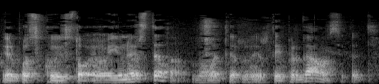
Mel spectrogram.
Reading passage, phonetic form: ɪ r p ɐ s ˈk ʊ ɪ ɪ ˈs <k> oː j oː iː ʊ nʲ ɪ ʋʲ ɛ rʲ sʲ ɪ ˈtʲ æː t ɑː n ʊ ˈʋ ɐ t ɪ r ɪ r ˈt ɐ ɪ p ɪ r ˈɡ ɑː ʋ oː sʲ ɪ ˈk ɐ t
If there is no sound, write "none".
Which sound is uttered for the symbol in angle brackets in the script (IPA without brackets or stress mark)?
t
